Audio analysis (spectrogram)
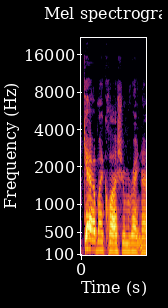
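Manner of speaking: high, loud furious order out of the room; angry teacher shout. Retold or imitated. Teacher throwing the student out of class, angry loud shout. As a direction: bark them out of your classroom. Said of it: "she's going crazy at me".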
